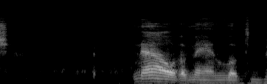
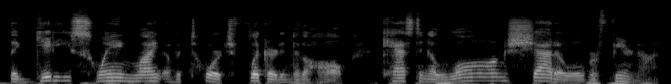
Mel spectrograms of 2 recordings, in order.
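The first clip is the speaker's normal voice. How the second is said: plain reading voice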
